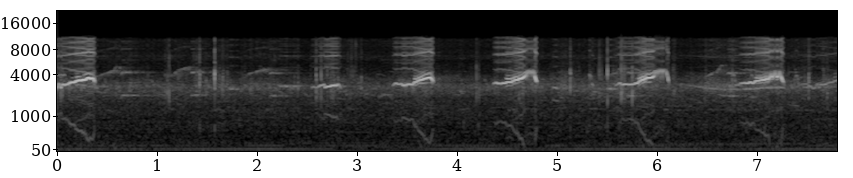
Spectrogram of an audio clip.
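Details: Eaglets in a nest at Hanover, Pennsylvania, at dinner time on 5 April 2017, around 17:01, one missing out on the meal; high squeaky rising chirps repeated roughly once a second over a low steady hum.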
